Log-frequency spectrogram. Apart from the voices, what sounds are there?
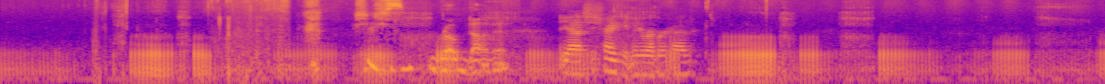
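cat purring loudly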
